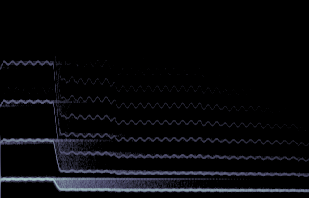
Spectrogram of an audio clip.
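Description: Theremin-like electronic tone. It holds a high note, drops sharply about an octave about a second in, then wavers with a quick vibrato as it slowly sinks and fades.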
